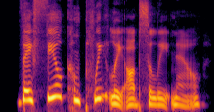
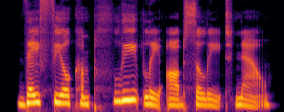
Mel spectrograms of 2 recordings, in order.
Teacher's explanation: In technical or opinion-based sentences like this one, native speakers often stress the word that carries the strongest emotional judgment, in this case, obsolete, while letting the surrounding words soften and speed up. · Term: natural stress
